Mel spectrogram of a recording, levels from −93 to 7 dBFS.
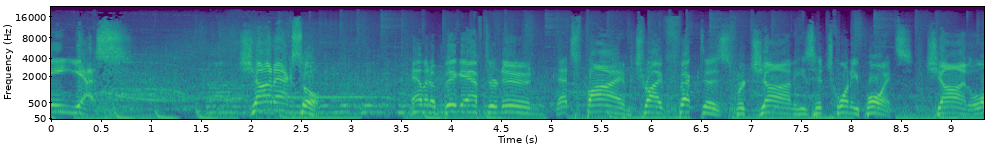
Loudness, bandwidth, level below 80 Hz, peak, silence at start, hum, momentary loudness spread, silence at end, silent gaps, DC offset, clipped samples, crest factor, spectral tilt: -20 LUFS; over 20 kHz; -34 dBFS; -8 dBFS; 0 s; none; 11 LU; 0 s; none; under 0.1%; under 0.1%; 12 dB; -2.5 dB/octave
